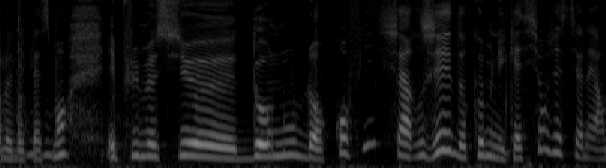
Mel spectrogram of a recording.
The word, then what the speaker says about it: Donou: Et puis Monsieur Donou Kofi, chargé de communication gestionnaire. Merci beaucoup d'avoir été là. Vraiment merci beaucoup Edwige et vous prononcez bien le nom. Donou.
